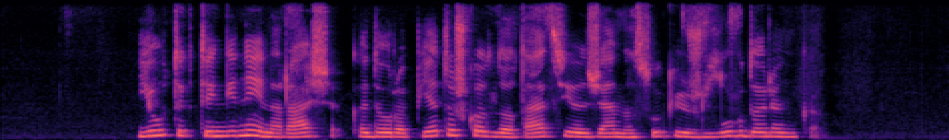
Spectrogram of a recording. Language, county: Lithuanian, Vilnius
